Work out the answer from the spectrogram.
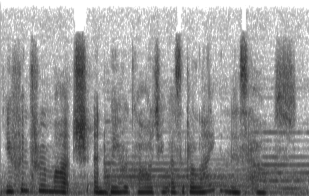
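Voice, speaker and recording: A woman playing a kind, devoted young gentlewoman in a period audio drama, speaking with earnest, polite formality. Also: high voice, fairly even intonation, brisk, music in the background, natural voice. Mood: gently insistent. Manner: polite, formal, earnest old-fashioned speech.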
